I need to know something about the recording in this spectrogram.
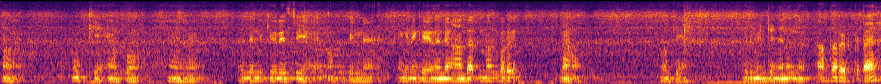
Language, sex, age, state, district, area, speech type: Malayalam, male, 30-45, Kerala, Wayanad, rural, spontaneous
